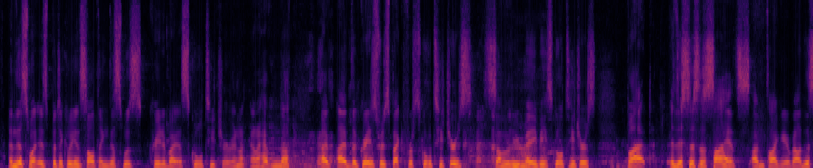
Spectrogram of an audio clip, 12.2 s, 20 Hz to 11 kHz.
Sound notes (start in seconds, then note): 3.4 audience laughs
